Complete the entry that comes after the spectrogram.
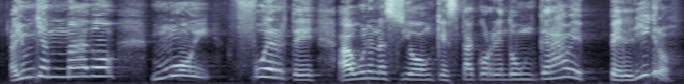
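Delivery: high, loud, urgent pulpit voice; impassioned sermon climax; fiery preaching. Acted. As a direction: preach it at full force, pressing each muy. Preaching peak on urgent call.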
